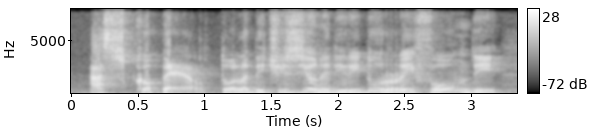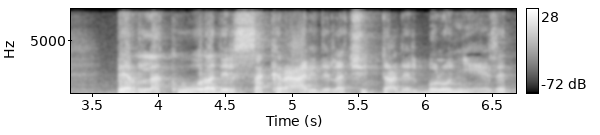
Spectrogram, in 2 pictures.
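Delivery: ordinary talk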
